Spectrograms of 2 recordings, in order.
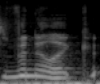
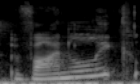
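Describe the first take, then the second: First: It begins with a short 'vuh' like vanilla. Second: It begins like the word vinyl, 'vine'. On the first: The speaker calls it right. "but it's Vanillic" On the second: The speaker calls it wrong. "I mispronounced it as Vinylic Lip because I always read it like a lick of vinyl"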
